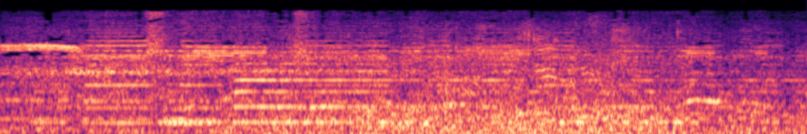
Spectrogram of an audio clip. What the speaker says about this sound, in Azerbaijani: Tiblis prospektindən şəhərə gedən yolda böyük tıxacların olması çoxlarına tanışdım. Maşınların siqnallarının səsi ətrafı başına götürüb.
